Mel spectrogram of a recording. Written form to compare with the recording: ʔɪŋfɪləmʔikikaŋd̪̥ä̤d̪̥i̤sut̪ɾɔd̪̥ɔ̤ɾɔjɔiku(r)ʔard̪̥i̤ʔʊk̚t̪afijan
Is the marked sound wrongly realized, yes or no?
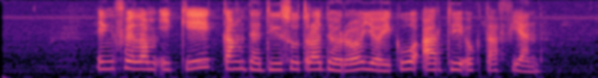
yes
